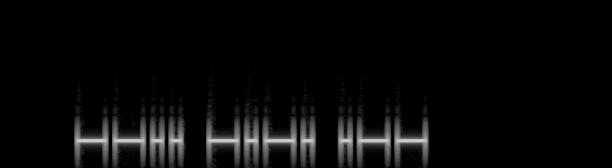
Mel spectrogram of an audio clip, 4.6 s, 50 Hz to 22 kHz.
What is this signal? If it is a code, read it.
Morse code, heard as a keyed tone, about 17 wpm, 700 Hz. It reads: ZCW
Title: USA Call Sign Postfixes - 3 Letters 17wpm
